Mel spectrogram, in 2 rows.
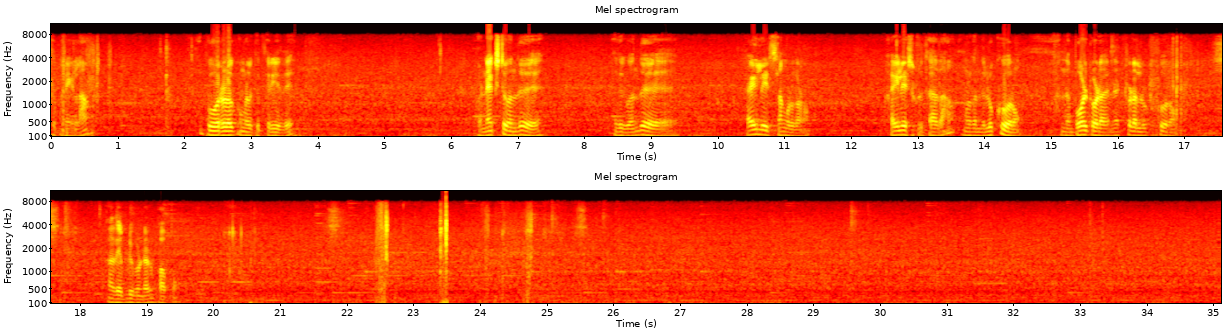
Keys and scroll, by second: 3.4 Up, 10.4 ctrl+-, 11.3 space.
